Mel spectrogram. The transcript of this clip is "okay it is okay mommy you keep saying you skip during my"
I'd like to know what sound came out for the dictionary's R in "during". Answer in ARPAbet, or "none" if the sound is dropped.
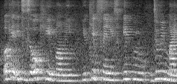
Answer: none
